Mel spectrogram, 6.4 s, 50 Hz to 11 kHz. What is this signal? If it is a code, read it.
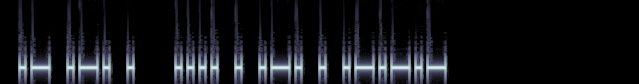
Morse code, heard as a keyed tone, about 21 wpm, 700 Hz. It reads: ARE HERE.
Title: Sentences with 5-Word Phrases - 20wpm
